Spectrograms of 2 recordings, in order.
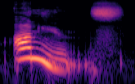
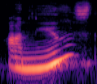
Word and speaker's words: onion: cry or are they un-nions well I must tell you there is a letter although there is a "O" in the spelling these are onions as in the pronunciations goes un-nion and these are from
